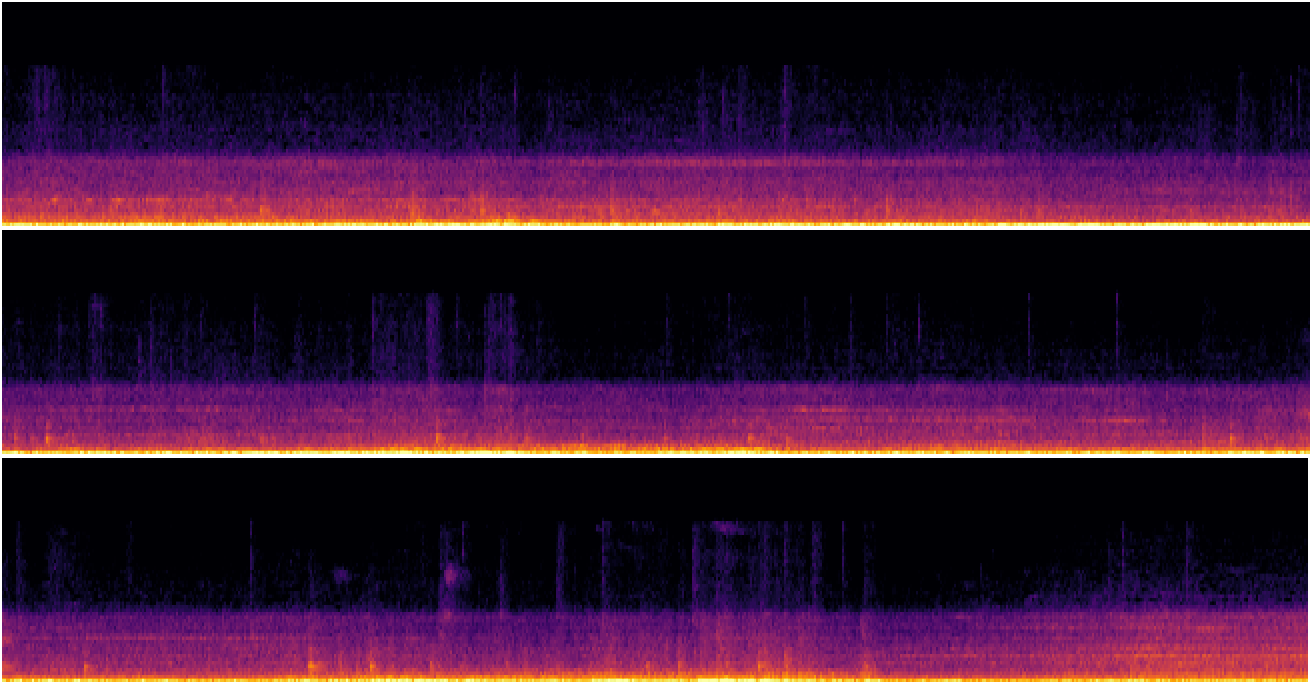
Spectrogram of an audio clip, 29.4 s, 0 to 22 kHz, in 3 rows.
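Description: X'Trapolis 100 electric train running along the line, heard from inside the carriage: a steady low rumble with faint held tones above it and a few sharp clicks from the wheels and track.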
